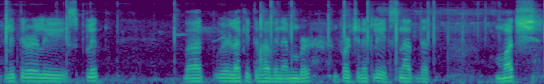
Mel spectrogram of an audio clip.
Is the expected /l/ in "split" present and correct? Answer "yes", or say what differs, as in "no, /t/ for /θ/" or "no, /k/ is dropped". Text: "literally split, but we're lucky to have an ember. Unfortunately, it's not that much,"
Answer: yes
